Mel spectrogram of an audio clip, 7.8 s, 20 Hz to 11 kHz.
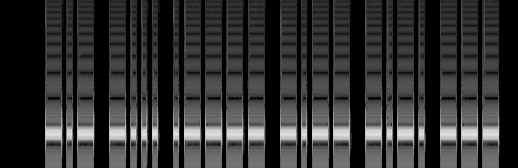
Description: Morse code, heard as a keyed tone, about 16 wpm, 700 Hz. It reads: KB1YCO
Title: USA Call Signs - 6 Characters - Repeated 2x - 15wpm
